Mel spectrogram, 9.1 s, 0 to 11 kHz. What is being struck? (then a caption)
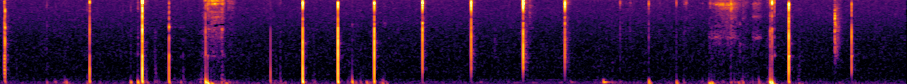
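Dried gourd shell. Fingernails tap and scratch the outer surface of a small, hollow, dried gourd with a tan shell held above the mics. About 17 quiet, sharp, dry clicks with a soft low hollow body are heard, each dying away at once, with brief rough scratching bursts near 2 and 7 seconds.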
